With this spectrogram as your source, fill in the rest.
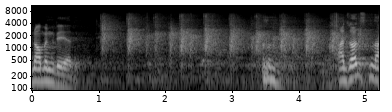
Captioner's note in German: Beifall bei der FDP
